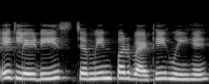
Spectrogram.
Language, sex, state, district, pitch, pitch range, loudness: Hindi, female, Uttar Pradesh, Muzaffarnagar, 260 Hz, 245-280 Hz, -13 LUFS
